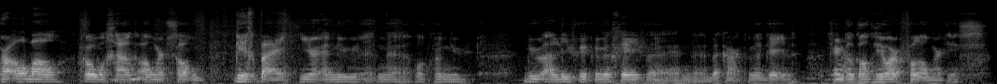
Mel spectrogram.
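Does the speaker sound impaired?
Yes: cleft lip; cleft audible in way of speaking.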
